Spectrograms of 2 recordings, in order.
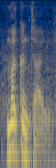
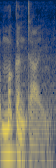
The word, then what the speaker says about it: mercantile: सो मर्चेंट, मर्केंटाइल या मकंटाइल, आर बोल भी सकते हैं, आर नहीं भी बोल सकते, आर बोलेंगे तो अमेरिकन इंग्लिश होगी, आर नहीं बोलेंगे तो ब्रिटिश इंग्लिश होगी, ब्रिटिश स्टाइल होगी, ब्रिटिश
